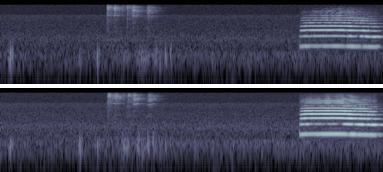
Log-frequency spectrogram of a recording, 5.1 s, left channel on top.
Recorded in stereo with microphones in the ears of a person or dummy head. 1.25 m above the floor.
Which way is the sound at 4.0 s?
60° right (ahead or behind).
